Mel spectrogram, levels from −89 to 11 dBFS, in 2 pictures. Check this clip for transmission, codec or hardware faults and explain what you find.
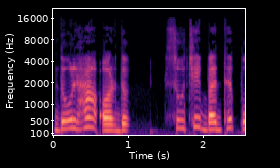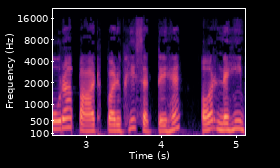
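There's one fault here, a long network dropout. From 0.95 to 1.31 s, after "दूल्हा और", the sound smears into a fading buzz for about 340 ms and then picks up again at "सूचीबद्ध पूरा पाठ पढ़". That's likely packets not arriving, with the receiver stretching the last sound to cover the gap, so the part in between is gone.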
